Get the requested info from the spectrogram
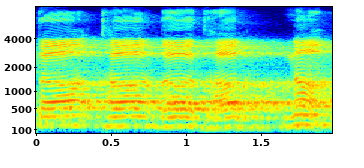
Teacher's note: त थ द ध न ल और दंत्य सकार, इनका उच्चारण स्थान क्या है? दंत है। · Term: तवर्ग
